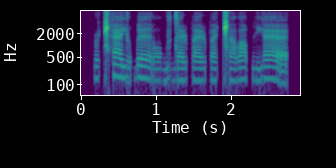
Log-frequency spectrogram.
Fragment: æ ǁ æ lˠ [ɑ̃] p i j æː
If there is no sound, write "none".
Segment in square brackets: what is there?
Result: ɑ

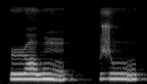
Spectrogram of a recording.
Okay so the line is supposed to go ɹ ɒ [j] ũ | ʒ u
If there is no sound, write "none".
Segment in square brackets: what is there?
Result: w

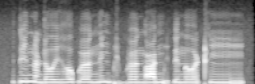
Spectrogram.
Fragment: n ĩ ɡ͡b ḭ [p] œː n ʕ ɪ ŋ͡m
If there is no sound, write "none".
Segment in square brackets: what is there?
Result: b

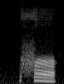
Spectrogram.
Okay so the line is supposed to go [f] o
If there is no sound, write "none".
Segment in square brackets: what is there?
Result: f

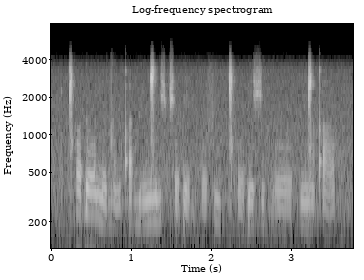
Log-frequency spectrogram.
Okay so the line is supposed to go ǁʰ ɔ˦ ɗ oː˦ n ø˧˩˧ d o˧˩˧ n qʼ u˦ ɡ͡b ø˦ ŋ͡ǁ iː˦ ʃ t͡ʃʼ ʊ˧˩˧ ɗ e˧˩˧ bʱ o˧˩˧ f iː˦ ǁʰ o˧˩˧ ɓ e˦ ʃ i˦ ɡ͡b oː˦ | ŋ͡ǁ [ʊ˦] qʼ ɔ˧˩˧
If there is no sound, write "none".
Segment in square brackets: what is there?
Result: ʊ˧˩˧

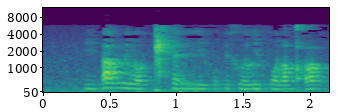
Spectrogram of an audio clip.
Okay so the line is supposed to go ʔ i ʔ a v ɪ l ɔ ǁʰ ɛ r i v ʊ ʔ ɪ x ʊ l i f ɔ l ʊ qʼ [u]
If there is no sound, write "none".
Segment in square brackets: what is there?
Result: u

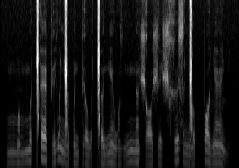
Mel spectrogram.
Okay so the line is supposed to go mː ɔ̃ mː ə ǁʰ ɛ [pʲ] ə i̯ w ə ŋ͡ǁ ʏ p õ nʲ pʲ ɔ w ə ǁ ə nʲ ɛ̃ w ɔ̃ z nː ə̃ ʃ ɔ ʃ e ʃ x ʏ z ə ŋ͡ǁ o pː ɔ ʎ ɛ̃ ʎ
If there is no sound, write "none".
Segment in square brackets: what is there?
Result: pʲ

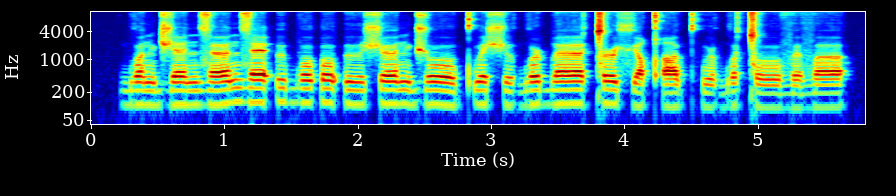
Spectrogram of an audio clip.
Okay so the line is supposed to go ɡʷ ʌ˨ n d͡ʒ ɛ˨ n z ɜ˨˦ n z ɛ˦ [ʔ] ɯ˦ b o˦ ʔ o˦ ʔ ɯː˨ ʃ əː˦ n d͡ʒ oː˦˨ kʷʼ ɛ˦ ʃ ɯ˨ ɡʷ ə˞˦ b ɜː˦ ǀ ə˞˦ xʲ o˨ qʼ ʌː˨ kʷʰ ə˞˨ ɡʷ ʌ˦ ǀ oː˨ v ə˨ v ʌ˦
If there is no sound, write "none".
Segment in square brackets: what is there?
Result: ʔ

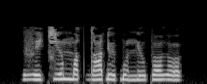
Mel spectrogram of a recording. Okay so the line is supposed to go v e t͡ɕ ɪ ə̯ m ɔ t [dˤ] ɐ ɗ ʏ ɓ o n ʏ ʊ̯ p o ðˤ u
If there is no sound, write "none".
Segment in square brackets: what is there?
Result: dˤ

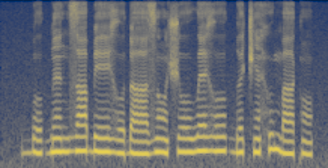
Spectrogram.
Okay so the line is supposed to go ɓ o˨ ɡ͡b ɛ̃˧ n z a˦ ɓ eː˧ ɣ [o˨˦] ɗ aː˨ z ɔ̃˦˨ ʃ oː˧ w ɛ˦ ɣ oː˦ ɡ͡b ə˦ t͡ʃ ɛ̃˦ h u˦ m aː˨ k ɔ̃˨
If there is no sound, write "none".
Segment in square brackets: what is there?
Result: o˨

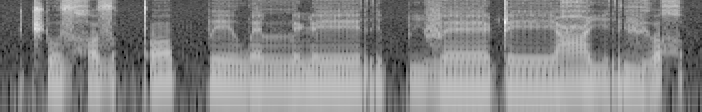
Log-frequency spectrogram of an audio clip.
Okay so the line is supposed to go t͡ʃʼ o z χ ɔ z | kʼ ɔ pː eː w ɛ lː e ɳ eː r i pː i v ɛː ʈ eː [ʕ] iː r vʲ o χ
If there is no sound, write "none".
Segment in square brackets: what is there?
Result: ʕ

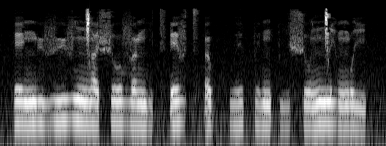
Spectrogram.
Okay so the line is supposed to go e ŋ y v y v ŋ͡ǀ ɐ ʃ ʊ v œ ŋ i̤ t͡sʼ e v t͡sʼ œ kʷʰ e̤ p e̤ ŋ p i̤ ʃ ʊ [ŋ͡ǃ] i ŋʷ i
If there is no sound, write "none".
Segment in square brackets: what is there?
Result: ŋ͡ǀ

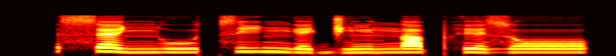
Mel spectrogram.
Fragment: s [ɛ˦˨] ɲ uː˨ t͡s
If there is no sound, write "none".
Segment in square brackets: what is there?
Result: ɛ˦˨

